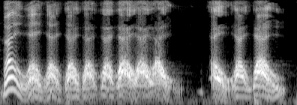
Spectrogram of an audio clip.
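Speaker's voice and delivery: high-pitched rapid string of whoas; hammed-up "hold on" protest; alarmed mock protest. Halting the man's retold rant.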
